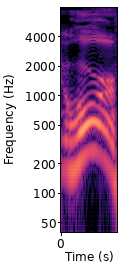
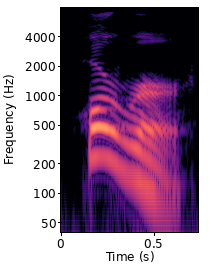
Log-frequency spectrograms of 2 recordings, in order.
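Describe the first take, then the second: First: It is rushed into about one syllable. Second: It is said carefully with two clear syllables. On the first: It sounds like a different, rude word. The speaker calls it wrong. "You don't want to say it too quickly" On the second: It clearly means the film genre. The speaker calls it right. "Two syllables"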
